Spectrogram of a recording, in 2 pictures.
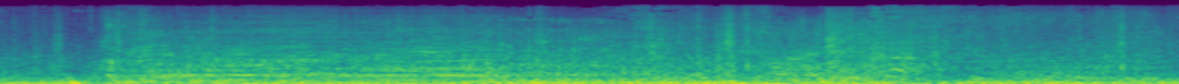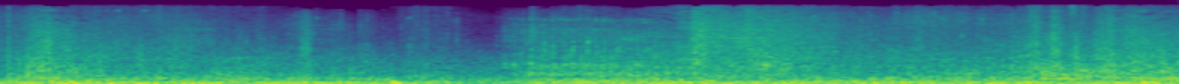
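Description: Heavy blows and sword strikes crash and clang.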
